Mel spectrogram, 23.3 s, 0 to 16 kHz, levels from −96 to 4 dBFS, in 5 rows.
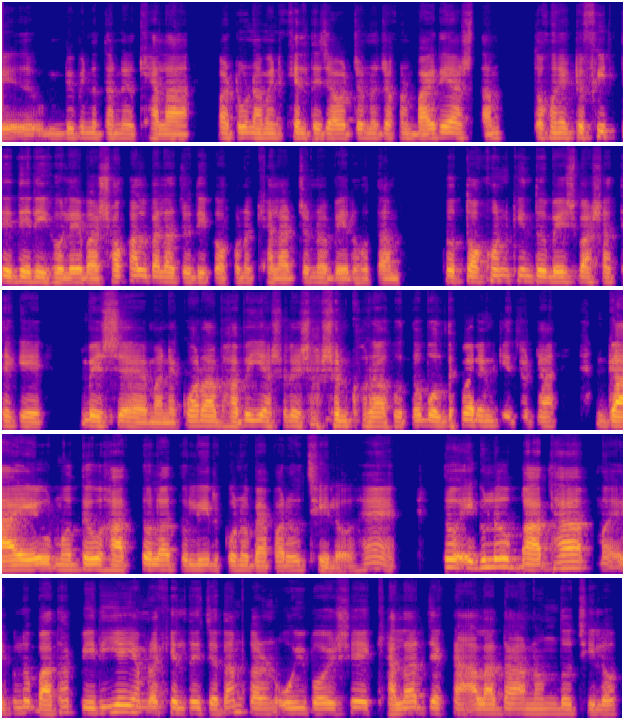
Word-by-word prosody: এ -, -, 0 dB, 0.5 s
বিভিন্ন 130 Hz, +1 st, -5 dB
ধরনের 120 Hz, -1 st, -5 dB
খেলা 115 Hz, -2 st, +1 dB, 0.3 s
বা 130 Hz, -, -1 dB
টুর্নামেন্ট 125 Hz, -3 st, -1 dB
খেলতে 120 Hz, -2 st, -1 dB
যাওয়ার 115 Hz, -2 st, 0 dB
জন্য 120 Hz, -, -2 dB
যখন 125 Hz, -, -4 dB
বাইরে 120 Hz, +5 st, +3 dB
আসতাম 120 Hz, -2 st, -6 dB, 0.3 s
তখন 130 Hz, -, -2 dB
একটু 130 Hz, -, -1 dB
ফিরতে 150 Hz, -1 st, 0 dB
দেরি 130 Hz, -1 st, +3 dB
হলে 120 Hz, 0 st, +4 dB
বা 110 Hz, -, +4 dB
সকালবেলা 140 Hz, -3 st, +1 dB
যদি 120 Hz, 0 st, -2 dB
কখনো 120 Hz, 0 st, -5 dB
খেলার 110 Hz, 0 st, -2 dB
জন্য 125 Hz, 0 st, -5 dB
বের -, -, 0 dB
হতাম, 110 Hz, 0 st, -4 dB, 0.4 s
তো -, -, +3 dB, 0.2 s
তখন 150 Hz, +3 st, +1 dB
কিন্তু 145 Hz, -1 st, 0 dB
বেশ 130 Hz, 0 st, +1 dB
বাসা 125 Hz, 0 st, -2 dB
থেকে 125 Hz, -2 st, -1 dB, 0.5 s
বেশ 125 Hz, -2 st, +3 dB
অ্যা -, -, +3 dB
মানে 110 Hz, 0 st, -2 dB
কড়াভাবেই 130 Hz, +1 st, +2 dB
আসলে 125 Hz, +1 st, -3 dB
শাসন 145 Hz, -3 st, 0 dB
করা 120 Hz, 0 st, +1 dB
হত। 120 Hz, -, -5 dB, 0.2 s
বলতে 120 Hz, -, +1 dB
পারেন 135 Hz, -3 st, +4 dB
কিছুটা 120 Hz, 0 st, -6 dB, 0.5 s
গায়ের 125 Hz, -, +9 dB
মধ্যেও 130 Hz, +2 st, +4 dB
হাত 120 Hz, -1 st, +4 dB
তোলাতুলির 130 Hz, -1 st, +1 dB
কোনো 125 Hz, 0 st, 0 dB
ব্যাপারও 115 Hz, +1 st, -1 dB
ছিল, -, -, -3 dB, 0.2 s
হ্যাঁ। -, -, -3 dB, 0.4 s
তো 410 Hz, -, +6 dB
এগুলো 205 Hz, -, +4 dB, 0.2 s
বাধা 155 Hz, +5 st, +5 dB, 0.4 s
এগুলো 150 Hz, +1 st, -5 dB
বাঁধা 125 Hz, +6 st, +2 dB
পেরিয়েই 155 Hz, +5 st, +2 dB
আমরা -, -, -2 dB
খেলতে 145 Hz, +1 st, 0 dB
যেতাম। 150 Hz, +5 st, -2 dB
কারণ 135 Hz, -1 st, -1 dB
ওই 140 Hz, -, -1 dB
বয়সে 135 Hz, +2 st, -1 dB, 0.2 s
খেলার 145 Hz, +4 st, 0 dB
যে -, -, +1 dB
একটা 140 Hz, -, -6 dB
আলাদা 130 Hz, +1 st, 0 dB
আনন্দ 130 Hz, +1 st, -8 dB, 0.2 s
ছিল, 120 Hz, -, -6 dB
130 Hz, 175 wpm, -22 LUFS, 120-140 Hz, 0.5 s, গায়ের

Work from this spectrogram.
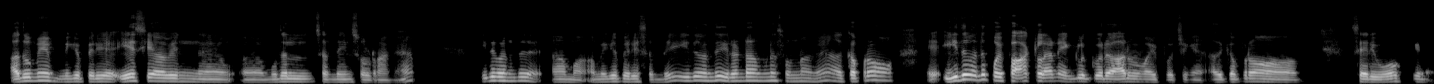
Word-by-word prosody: அதுவுமே 170 Hz, +2 st, +3 dB, 0.2 s
மிகப் 140 Hz, +1 st, -2 dB
பெரிய 140 Hz, +1 st, +2 dB, 0.3 s
ஏசியவின் 150 Hz, -4 st, +2 dB, 0.2 s
அ, -, -, -1 dB, 0.4 s
அ -, -, -5 dB, 0.2 s
1 135 Hz, +2 st, +1 dB, 0.2 s
சந்தைன்னு 120 Hz, 0 st, -5 dB
சொல்றாங்க. 105 Hz, -1 st, -7 dB, 0.9 s
இது 180 Hz, -, +1 dB
வந்து 170 Hz, 0 st, -2 dB, 0.4 s
ஆமா. 115 Hz, -3 st, -6 dB, 0.2 s
மிகப்பெரிய 130 Hz, 0 st, -1 dB
சந்தை. 115 Hz, +5 st, -7 dB, 0.2 s
இது 185 Hz, -, -2 dB
வந்து 175 Hz, +3 st, 0 dB
2ம்னு 170 Hz, +1 st, 0 dB
சொன்னாங்க. 145 Hz, -1 st, -7 dB, 0.2 s
அதுக்கப்புறம் 150 Hz, +8 st, +1 dB, 0.5 s
அ, -, -, -1 dB, 0.2 s
இது 230 Hz, -, +8 dB
வந்து 225 Hz, +2 st, +2 dB
போய்ப் 175 Hz, -2 st, +3 dB
பார்க்கலாம்னு 160 Hz, -3 st, +2 dB
எங்களுக்கு 140 Hz, 0 st, -1 dB
ஒரு 135 Hz, -, +5 dB
ஆர்வம் 130 Hz, -1 st, 0 dB
ஆயிப்போச்சுங்க. 110 Hz, -1 st, -9 dB
அதுக்கப்புறம் 125 Hz, +3 st, 0 dB, 0.9 s
சரி 120 Hz, -1 st, +5 dB, 0.2 s
ஓகே 140 Hz, -1 st, -7 dB
140 Hz, 130 wpm, -24 LUFS, 125-165 Hz, 0.9 s, இது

